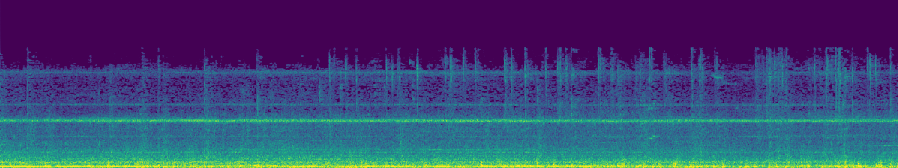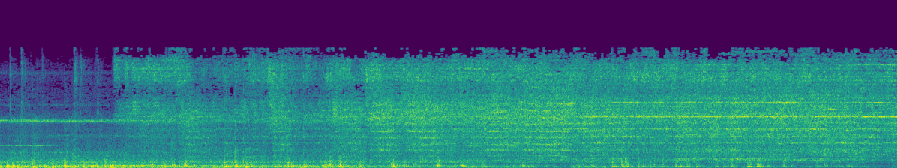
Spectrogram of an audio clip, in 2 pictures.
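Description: Thello passenger coaches rolling slowly past, the wheels clicking over rail joints against a steady tonal whine. About halfway through, a steady high hiss comes in and runs on as the train moves away.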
